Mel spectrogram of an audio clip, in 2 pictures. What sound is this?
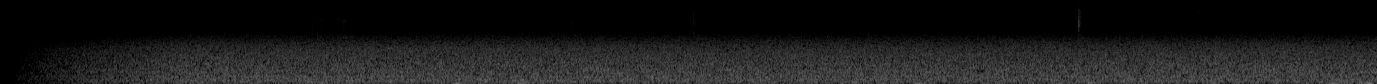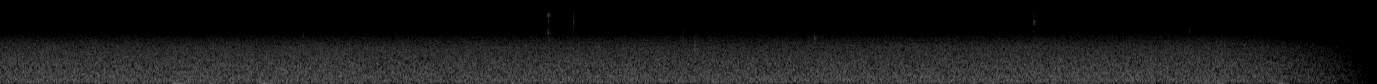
Quiet Forest Ambience
Field recording of a quiet part of a forest.
Recorded at Springbrook National Park, Queensland using the Zoom H6 Mid-side module.
ambient, background, field-recording, ambience, atmosphere, quiet, forest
